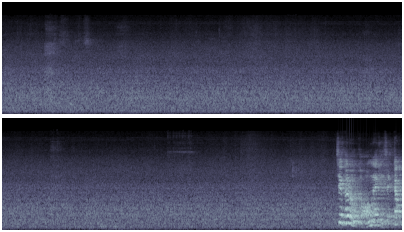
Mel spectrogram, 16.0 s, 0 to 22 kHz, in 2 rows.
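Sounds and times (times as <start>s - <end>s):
faint room hiss: 0.0s - 16.0s.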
